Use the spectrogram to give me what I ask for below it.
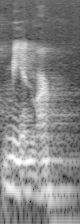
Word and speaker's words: Myanmar: It's pronounced Myanmar.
